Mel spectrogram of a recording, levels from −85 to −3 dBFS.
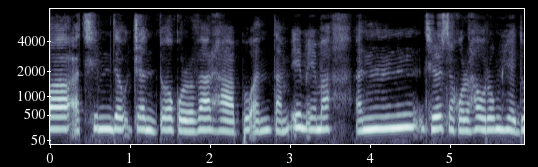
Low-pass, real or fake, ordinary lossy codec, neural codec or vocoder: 7.2 kHz; fake; AAC, 32 kbps; codec, 16 kHz, 4 kbps, X-Codec, WavLM features, trained on Multilingual LibriSpeech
